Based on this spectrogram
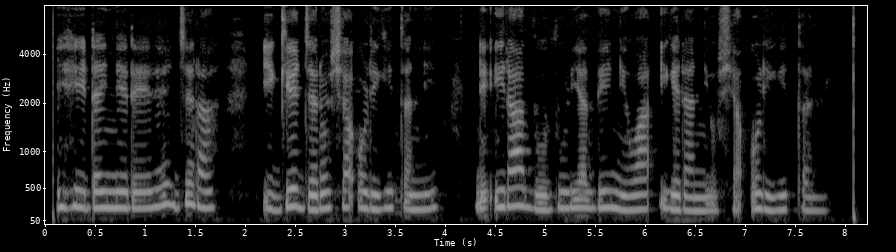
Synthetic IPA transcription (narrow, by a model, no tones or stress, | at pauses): iɦidaineɾeɾed͡ʒeɾa | iɡed͡ʒɛɾɔɕjaʔoɾiɣitani | nʔeʔiɾaðuðuɾiaðiniwaiɣeɾaniɔɕja̰ʔoɾiɣitani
